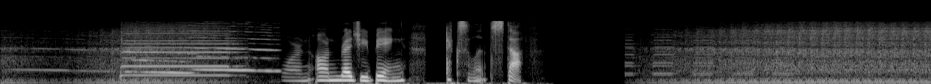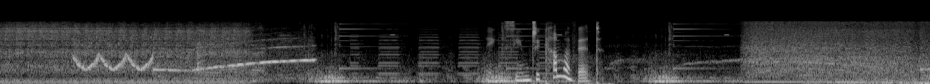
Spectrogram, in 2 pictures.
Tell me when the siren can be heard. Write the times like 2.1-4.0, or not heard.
0.0-2.9, 10.0-12.5, 15.0-18.5.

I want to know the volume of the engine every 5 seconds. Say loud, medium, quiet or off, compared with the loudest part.
medium, loud, loud, loud.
